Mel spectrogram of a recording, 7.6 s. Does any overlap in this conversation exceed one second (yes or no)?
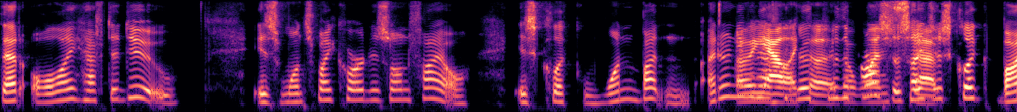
yes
